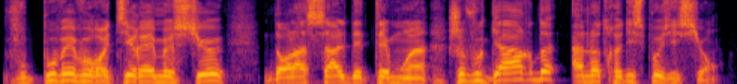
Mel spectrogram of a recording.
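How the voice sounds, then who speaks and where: A man's voice: on the high side, expressive, normal speed, dry recording, studio quality, pitched above the performer's own voice. Irritable stern judge voiced by a man. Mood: curt. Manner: curt, irritated, sharp. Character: irritable stern male court president.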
